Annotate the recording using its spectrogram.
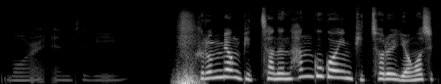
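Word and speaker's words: VCHA: 그룹명 비차는 한국어인 비철을 영어식 발음으로 변형해 만들었다고 하는데요. 빛을 비추다에서 따왔다고 합니다. 팬들과 이 세상에 빛을 주다라는 뜻을 담았죠. 영어로 발음하기 좋게 비차로 표현한 것입니다.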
